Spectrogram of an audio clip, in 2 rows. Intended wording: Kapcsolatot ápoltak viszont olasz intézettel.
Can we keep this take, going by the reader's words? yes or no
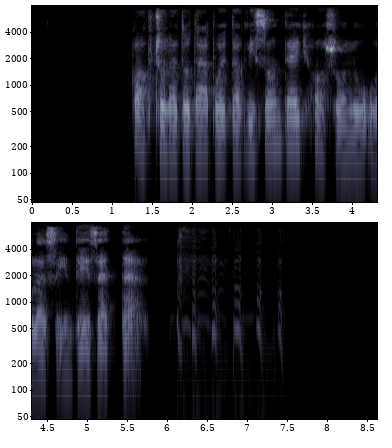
no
